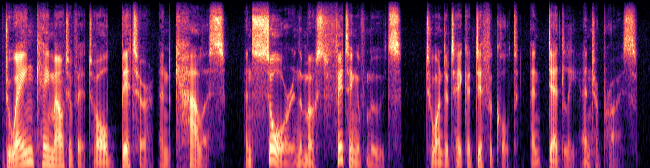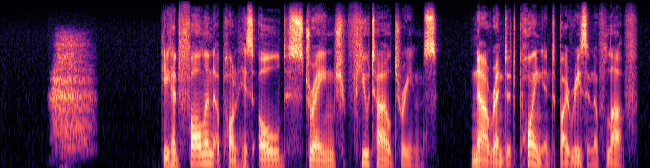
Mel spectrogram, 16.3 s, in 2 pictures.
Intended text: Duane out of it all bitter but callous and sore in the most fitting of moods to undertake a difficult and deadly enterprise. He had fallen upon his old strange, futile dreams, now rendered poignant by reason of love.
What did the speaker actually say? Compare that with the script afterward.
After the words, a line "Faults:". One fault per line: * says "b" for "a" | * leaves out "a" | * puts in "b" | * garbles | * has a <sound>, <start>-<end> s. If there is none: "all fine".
Duane came out of it all bitter and callous and sore in the most fitting of moods to undertake a difficult and deadly enterprise. He had fallen upon his old strange, futile dreams, now rendered poignant by reason of love.
Faults:
* puts in "came"
* says "and" for "but"
* has a breath, 8.7-9.4 s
